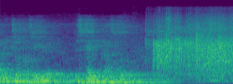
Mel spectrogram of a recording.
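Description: A young man speaks through a microphone in a large hall.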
